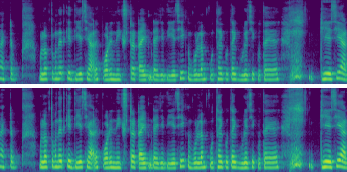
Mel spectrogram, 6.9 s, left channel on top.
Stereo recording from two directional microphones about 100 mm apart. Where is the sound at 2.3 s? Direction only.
40° right (ahead or behind).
